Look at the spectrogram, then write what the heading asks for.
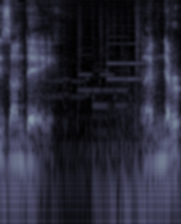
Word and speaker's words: Zande: They have said Zan's name once ever. In Endwalker, specifically. In FF14. And they do say Zande.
